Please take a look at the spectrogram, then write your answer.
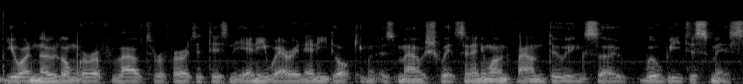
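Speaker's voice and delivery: normal talking voice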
